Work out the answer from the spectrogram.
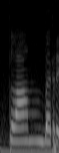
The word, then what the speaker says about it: plumber: diucapkan bener nggak tapi ada juga beberapa kosakata dalam bahasa Inggris yang hurufnya itu ada yang silent atau tidak perlu diucapkan nah dalam kata ini aku kasih contoh plumber ini plumber yang tulisannya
